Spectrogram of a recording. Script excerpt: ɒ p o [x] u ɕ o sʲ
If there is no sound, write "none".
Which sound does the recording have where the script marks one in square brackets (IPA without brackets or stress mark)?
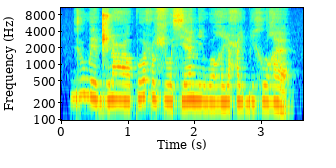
ħ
